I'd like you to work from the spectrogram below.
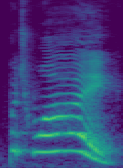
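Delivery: high, loud cry of dismay; cried out. Acted. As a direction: call out in disbelief. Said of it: "cried Scrooge's nephew".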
